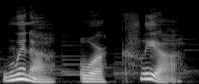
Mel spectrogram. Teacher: mid-Atlantic speakers drop their R's at the ends of words like winner or clear, saying winna or clear. · Term: lack of rhoticity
